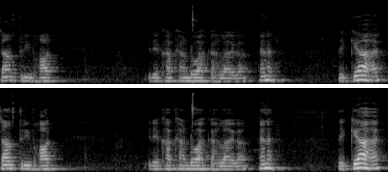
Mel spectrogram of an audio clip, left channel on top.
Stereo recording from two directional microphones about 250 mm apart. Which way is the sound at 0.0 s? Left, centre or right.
Right.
